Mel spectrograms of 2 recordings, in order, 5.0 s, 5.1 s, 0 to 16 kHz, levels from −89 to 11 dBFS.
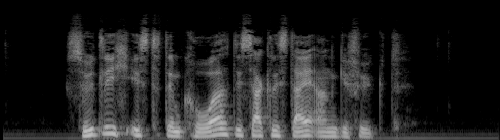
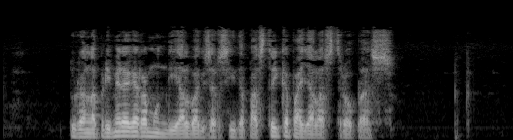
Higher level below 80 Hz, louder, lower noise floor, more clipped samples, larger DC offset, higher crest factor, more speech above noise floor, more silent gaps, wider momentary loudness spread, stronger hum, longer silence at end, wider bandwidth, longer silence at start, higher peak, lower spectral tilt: about the same, -50 dBFS vs -46 dBFS; about the same, -23 LUFS vs -22 LUFS; second, -63 dBFS vs -73 dBFS; neither; neither; about the same, 16 dB vs 20 dB; second, 41 dB vs 51 dB; neither; about the same, 9 LU vs 10 LU; first, 50 Hz at -45 dBFS vs none; second, 1 s vs 1.2 s; first, 8.8 kHz vs 7.8 kHz; about the same, 0.7 s vs 0.7 s; second, -8 dBFS vs -4 dBFS; about the same, -6 dB/octave vs -5.5 dB/octave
